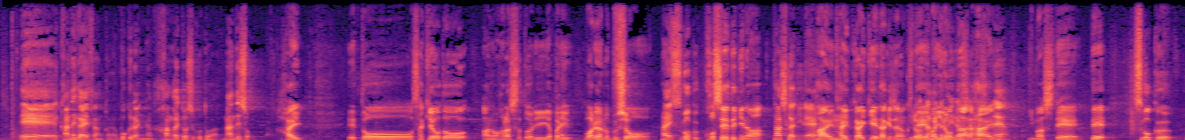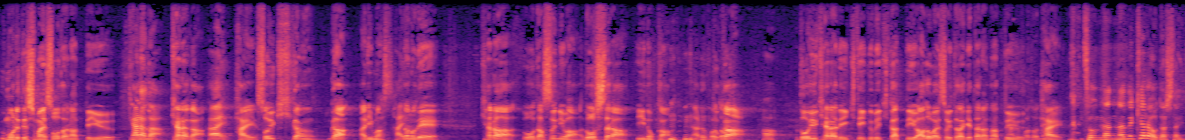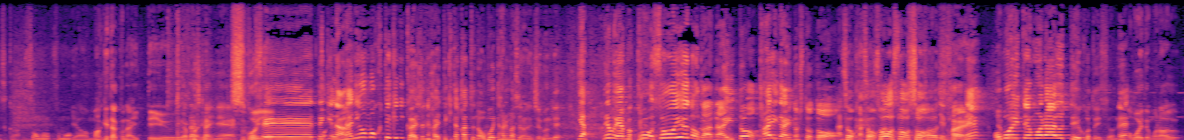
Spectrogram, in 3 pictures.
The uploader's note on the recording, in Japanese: 京セラ本社に来ちゃいましたスペシャル』京セラで出張公開収録やりました！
